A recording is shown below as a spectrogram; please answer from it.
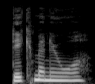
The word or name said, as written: dækmanøvre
